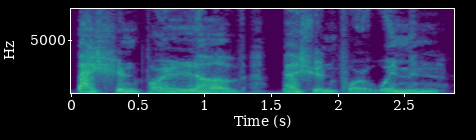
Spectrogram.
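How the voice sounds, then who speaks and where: An actor playing a flamboyant, pompous Latin lothario with a Spanish accent and husky voice, theatrical and grandiose in broken English on satirical talk radio. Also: male voice, rumbling low, lively intonation, unhurried, a bit bright, no room sound, clean studio sound, full character voice. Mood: grandiose, persuasive. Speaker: radio talk show guest.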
